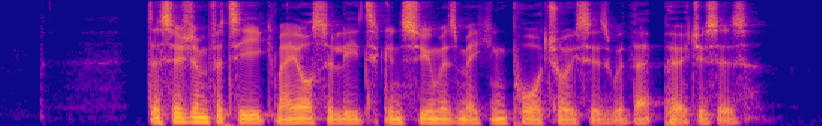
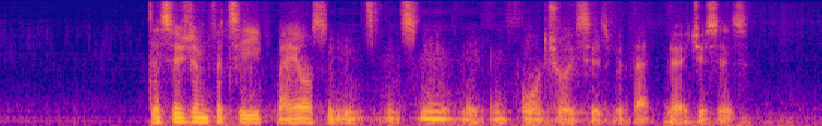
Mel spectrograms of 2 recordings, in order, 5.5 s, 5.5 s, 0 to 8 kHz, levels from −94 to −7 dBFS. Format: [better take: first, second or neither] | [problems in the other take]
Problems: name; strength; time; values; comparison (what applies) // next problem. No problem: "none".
first | noise reduction (neural separator model SepFormer DNS4)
